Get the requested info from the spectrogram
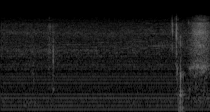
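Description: Faint steady electrical hum with light hiss, the room tone of the microphone and sound system in a pause between speech.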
